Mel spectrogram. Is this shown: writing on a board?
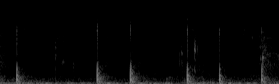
yes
